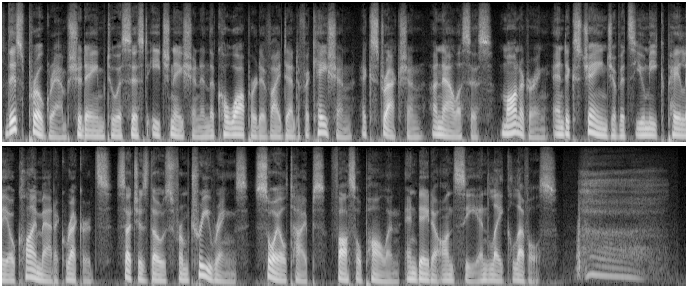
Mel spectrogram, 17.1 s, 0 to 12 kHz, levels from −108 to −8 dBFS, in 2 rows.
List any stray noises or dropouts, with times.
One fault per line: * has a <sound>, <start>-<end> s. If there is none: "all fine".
* has a sigh, 15.7-16.9 s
